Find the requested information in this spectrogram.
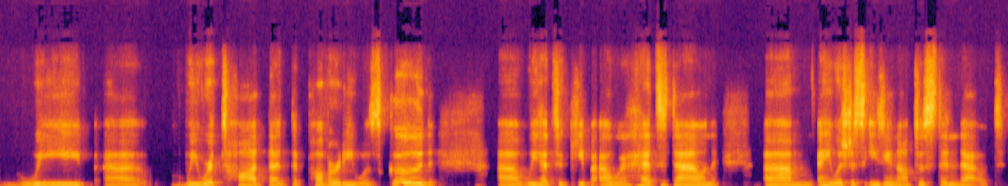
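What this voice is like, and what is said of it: Polish accent. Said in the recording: “So you were originally from Poland. ... as you can tell by my accent, I am not originally from Texas”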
